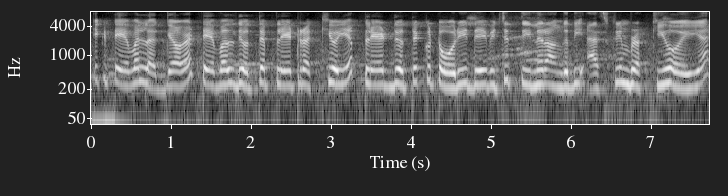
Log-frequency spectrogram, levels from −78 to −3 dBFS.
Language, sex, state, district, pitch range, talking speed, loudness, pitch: Punjabi, female, Punjab, Pathankot, 235-270 Hz, 185 wpm, -14 LUFS, 250 Hz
